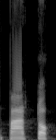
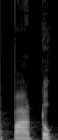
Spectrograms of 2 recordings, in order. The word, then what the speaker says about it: patuk: bakpia patuk gitu, bukan patok ya bacanya, bakpia patuk gitu.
